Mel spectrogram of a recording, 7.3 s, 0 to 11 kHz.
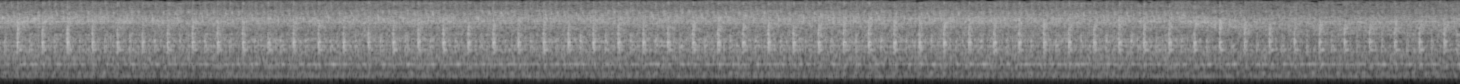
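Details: Lada VAZ-21126 engine at idle with a sharp even tapping about four times a second, clearest near the end; engine knock, source unknown.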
